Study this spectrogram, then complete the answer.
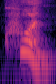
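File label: "kun4", Chinese; 困; 眠い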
